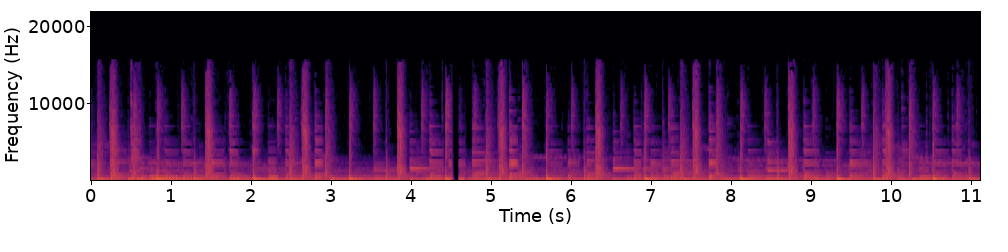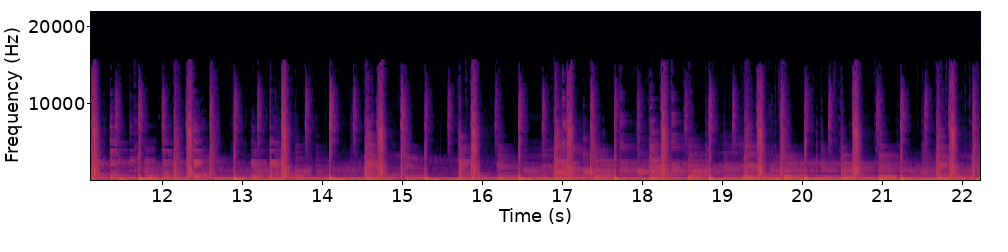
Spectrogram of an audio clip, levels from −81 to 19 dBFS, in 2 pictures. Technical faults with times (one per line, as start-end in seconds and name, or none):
4.51-4.62 short stall from a late packet
4.68-4.71 short concealed packet loss
9.68-19.00 jitter buffer speed-up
